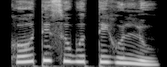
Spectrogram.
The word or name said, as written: ಕೋತಿಸುಬುತ್ತಿಹುಲ್ಲು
